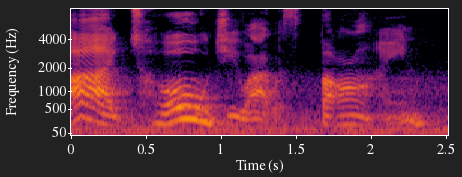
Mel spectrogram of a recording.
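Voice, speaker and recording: Against clear background noise, a female-sounding voice performs a put-on character voice. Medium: read story. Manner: playful, whiny.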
